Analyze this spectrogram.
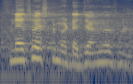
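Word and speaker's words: Gnathostomata: फिर इसके कॉर्डेटा तो बिल्कुल सब फाइलम क्या होते इसका वर्टब्रेटा यस नेथोस्टमेटा नेथो बोलते हैं वहां पे जी हां जी साइलेंट होती है वहां पे ठीक है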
